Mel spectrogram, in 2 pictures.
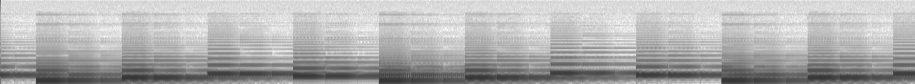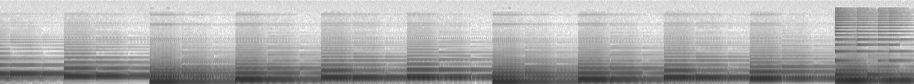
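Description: Background music: a soft electric-piano or synthesizer keyboard playing gentle broken chords, a new note about every second, over a slow repeating chord sequence.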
